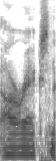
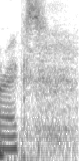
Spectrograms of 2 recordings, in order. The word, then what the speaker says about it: RX: I assume you pronounce it RX, not prescription. – Yeah, that's right. Yeah. RX.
